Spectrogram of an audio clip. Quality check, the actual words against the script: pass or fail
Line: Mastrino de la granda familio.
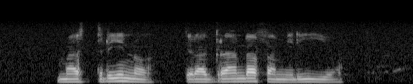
pass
